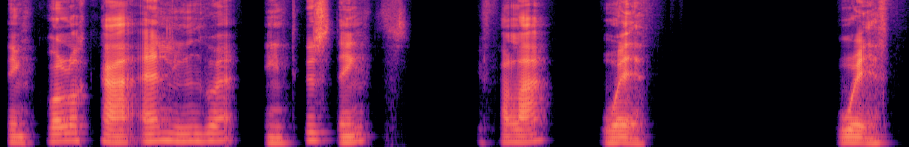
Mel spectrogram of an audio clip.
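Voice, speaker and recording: A man with a Brazilian Portuguese accent teaching English pronunciation, repeating each word slowly for the learner. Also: fairly high pitch, clear, resonant tone. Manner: repeats words slowly for drills. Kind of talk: pronunciation lesson.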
